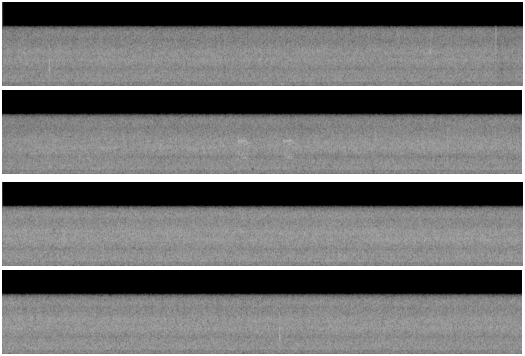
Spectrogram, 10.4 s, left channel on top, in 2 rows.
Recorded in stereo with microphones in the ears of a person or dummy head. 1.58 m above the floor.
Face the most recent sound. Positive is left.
No sound to turn to.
